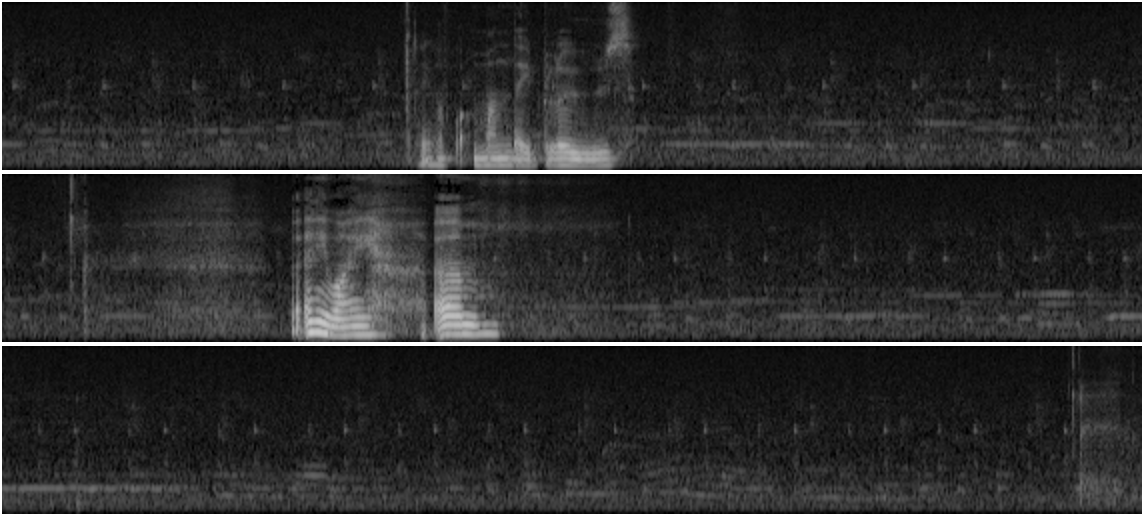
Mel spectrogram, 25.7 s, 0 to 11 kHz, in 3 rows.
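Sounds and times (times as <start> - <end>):
household clock ticking: 0.0 - 25.6
speech: 3.1 - 4.8, 10.8 - 12.4.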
